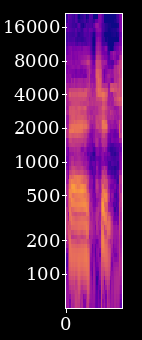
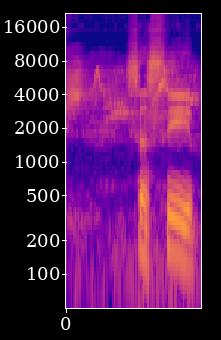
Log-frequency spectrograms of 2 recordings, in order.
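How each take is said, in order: First: The word ends with a 't' sound. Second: The word ends with a vowel sound. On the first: The speaker calls it wrong. "सैचेट लिखते हैं" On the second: The speaker calls it right. "ससे पढ़ते हैं"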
